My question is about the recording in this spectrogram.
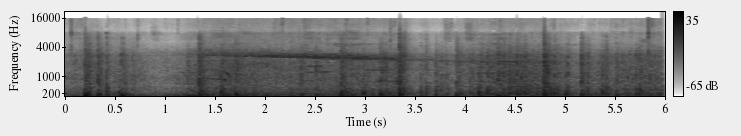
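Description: Fireworks going off: a steady run of booms and crackles, loudest in the first second, with a thin, slowly falling whistle between about one and three and a half seconds in.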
